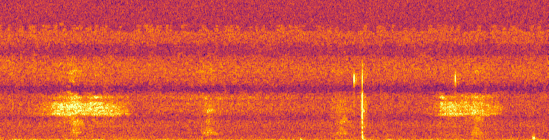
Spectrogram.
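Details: Sleeping dog snoring while dreaming excitedly; snoring.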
